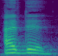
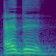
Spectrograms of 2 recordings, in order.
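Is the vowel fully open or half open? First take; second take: half open; half open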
